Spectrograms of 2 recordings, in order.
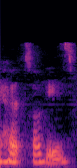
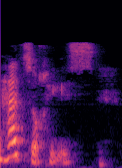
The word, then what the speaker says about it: Hertzoggies: So many people in South Africa would also say Hertzoggies. But if you're Afrikaans, and JBM Hertzog, the prime minister after whom they're named, was Afrikaans, then you would pronounce them Hertzoggies. But Hertzoggies is fine too.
